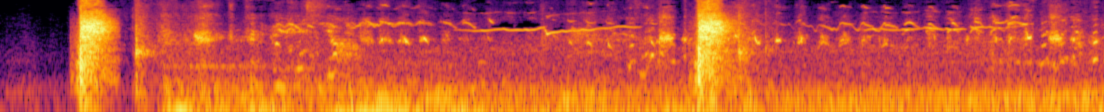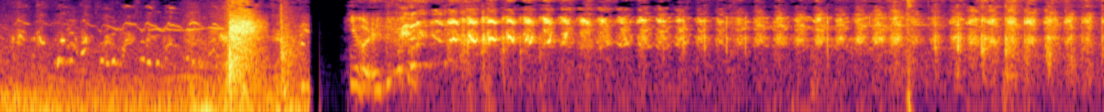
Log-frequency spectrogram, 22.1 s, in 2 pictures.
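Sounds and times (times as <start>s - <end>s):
high wavering chirping: 3.8s - 10.7s.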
